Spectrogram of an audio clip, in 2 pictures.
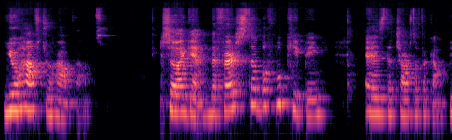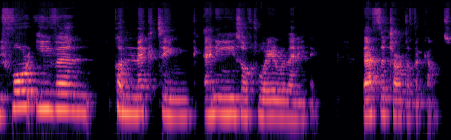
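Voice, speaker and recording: A woman's voice: medium pitch, moderate pace, a bit bright. Syrian-born lady, chatty bookkeeping host, lots of ums and restarts, echoey room. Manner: chatty, with many fillers and self-corrections. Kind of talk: casual live explainer.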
